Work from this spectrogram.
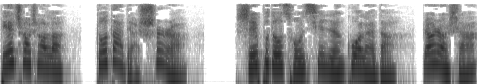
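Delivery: high, harsh, scolding rebuke.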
